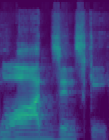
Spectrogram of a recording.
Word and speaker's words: Mlodzinski: No, it's Majinski. Mlodzinski.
